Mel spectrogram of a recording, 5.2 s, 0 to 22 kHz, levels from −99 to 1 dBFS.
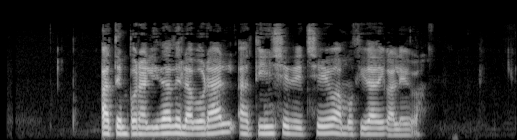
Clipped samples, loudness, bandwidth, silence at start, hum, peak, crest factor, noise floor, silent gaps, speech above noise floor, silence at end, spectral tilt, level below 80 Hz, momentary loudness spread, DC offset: under 0.1%; -21 LUFS; 11.5 kHz; 1.05 s; none; 0 dBFS; 22 dB; -71 dBFS; none; 50 dB; 1 s; -5 dB/octave; -74 dBFS; 8 LU; under 0.1%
